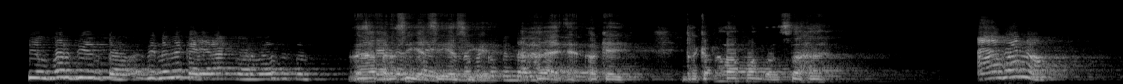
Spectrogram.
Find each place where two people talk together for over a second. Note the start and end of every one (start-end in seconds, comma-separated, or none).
3.8-5.9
